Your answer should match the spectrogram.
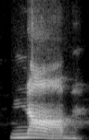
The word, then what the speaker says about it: knob: Again, our focus is spelled KN. Like a nest. A, like an octopus. B, like in bicycle. And the word is knob, like the doorknob.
